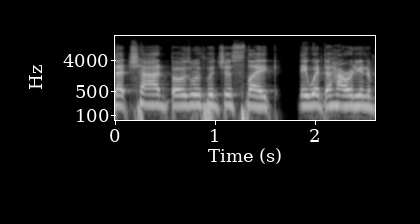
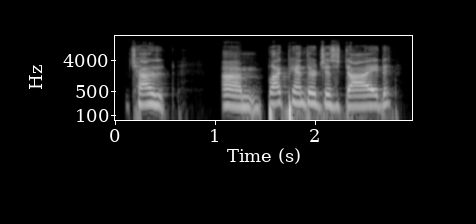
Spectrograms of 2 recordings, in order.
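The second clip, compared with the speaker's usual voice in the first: ordinary talk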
